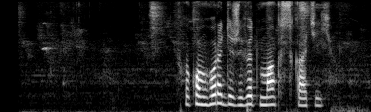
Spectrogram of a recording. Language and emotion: Russian, neutral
